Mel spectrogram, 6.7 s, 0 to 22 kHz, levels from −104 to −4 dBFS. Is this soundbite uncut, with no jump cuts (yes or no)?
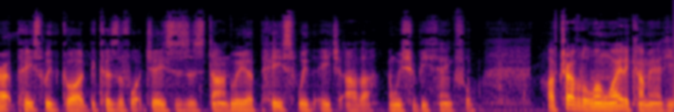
no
